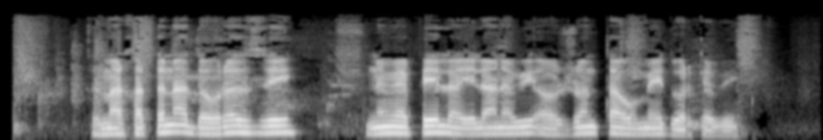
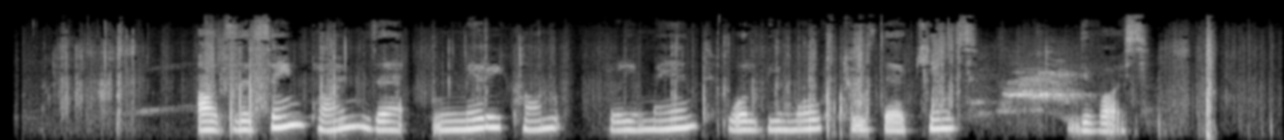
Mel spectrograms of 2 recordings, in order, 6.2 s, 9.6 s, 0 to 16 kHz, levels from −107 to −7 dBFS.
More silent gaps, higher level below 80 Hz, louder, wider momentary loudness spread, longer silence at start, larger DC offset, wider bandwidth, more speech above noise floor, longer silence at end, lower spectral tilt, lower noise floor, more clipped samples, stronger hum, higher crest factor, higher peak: neither; about the same, -58 dBFS vs -56 dBFS; first, -20 LUFS vs -24 LUFS; about the same, 13 LU vs 14 LU; second, 0.1 s vs 0.5 s; neither; about the same, 11 kHz vs 10.5 kHz; second, 22 dB vs 34 dB; about the same, 0.5 s vs 0.5 s; about the same, -6 dB/octave vs -6.5 dB/octave; second, -43 dBFS vs -57 dBFS; neither; neither; about the same, 20 dB vs 22 dB; about the same, 0 dBFS vs -2 dBFS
